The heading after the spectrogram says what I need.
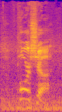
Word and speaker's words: Porsche: not super low girl Porsha not American just say Porsche I think it's actually the Germans actually put on something fortunate yeah like eh Porsche it they say it different but it's not Porsche it doesn't rhyme with porch no it's definitely not a porch and it is not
